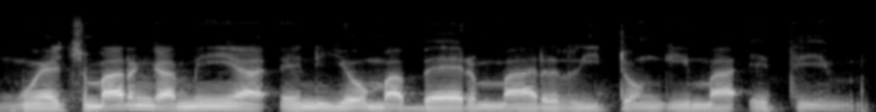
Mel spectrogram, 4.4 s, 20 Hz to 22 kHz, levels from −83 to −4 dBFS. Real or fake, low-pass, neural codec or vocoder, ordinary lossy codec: real; 19.8 kHz; none; Opus, 32 kbps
